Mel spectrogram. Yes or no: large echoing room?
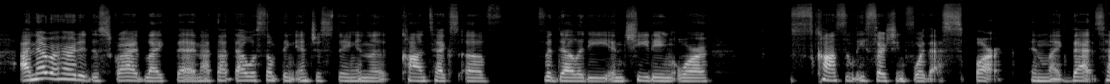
no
